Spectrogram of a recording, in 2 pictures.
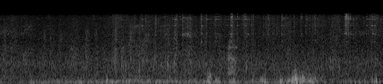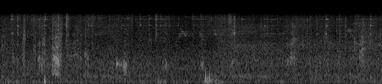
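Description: A dog moving about on grass with a stick in its mouth: irregular soft thumps and clicks, the loudest about four seconds in.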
